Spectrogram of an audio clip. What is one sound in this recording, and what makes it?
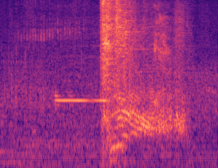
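A zombie snarls and growls up close.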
